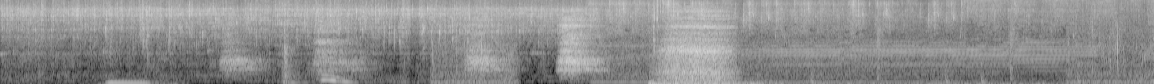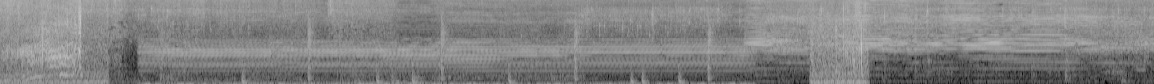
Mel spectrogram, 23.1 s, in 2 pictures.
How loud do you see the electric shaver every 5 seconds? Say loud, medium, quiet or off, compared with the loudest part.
off, loud, loud, loud, loud.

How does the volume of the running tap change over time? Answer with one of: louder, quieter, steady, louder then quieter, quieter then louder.
quieter.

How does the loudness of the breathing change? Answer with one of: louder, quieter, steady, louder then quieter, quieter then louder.
louder.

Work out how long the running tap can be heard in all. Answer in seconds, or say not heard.
23 s.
